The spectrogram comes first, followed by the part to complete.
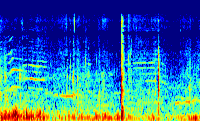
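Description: Short-handled pick striking hard, frozen soil, three blows: near the start, about two and a half seconds in, and a lighter one soon after, with loose earth crumbling after the first.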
